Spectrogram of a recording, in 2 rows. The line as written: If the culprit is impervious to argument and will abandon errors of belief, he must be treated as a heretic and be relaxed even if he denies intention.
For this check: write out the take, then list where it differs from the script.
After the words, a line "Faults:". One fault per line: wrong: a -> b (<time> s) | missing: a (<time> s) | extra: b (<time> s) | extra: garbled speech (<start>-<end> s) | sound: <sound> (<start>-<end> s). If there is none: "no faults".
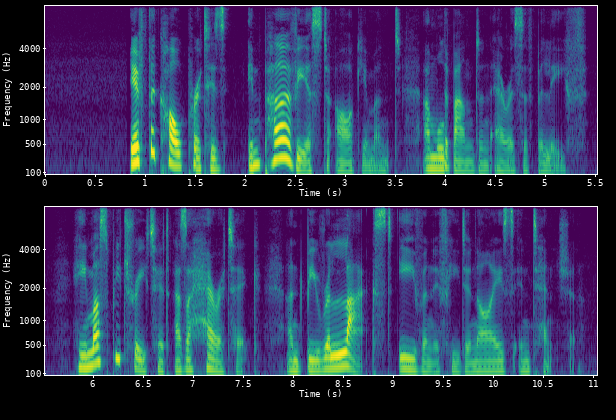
If the culprit is impervious to argument and will abandon errors of belief, he must be treated as a heretic and be relaxed even if he denies intention.
Faults:
no faults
